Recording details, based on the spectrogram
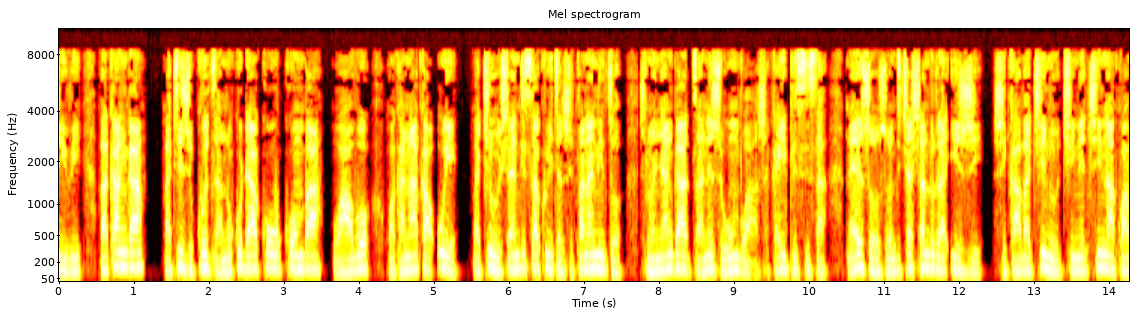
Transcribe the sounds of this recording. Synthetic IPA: ʋakaŋɡa | ʋat͡ʃiʐikud͡zano̞kuɗakwouko̞mbaɦwaʋo̞ | ɦwakanakaʔuje̞ | ʋat͡ʃiɦuʃandisakuitaʐifananid͡zo̞ | ʐ̥ino̞ɲaŋɡad͡zane̞ʐiɦumbwaʐ̥akaipisiːsanaiʐo̞ʐo̞ndit͡ʃaʃanduraʔiʐiʐ̥ikaʋat͡ʃin̤ut͡ʃine̞t͡ʂinakwao

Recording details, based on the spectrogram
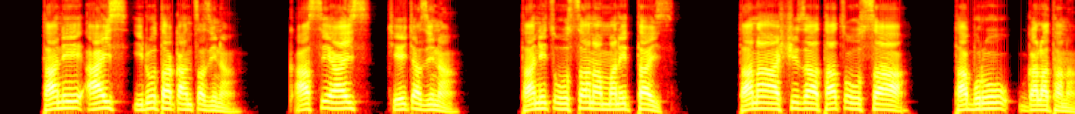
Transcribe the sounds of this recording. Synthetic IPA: t̪ɐnɪʔɐjsɪd̪ɔt̪ɐkʼɐnt͡sʼːɐzɪnɐ̰ | kʼɐsːɪɐjs | t͡ʃʼeːt͡ʃʼɐzɪnɐ̰ | t̪ɐnɪt͡sʼo̞ːsːɐnɐmːɐnɛt̪ːɐjs | t̪ɐnɐːʃːɪzɐt̪ɐt͡sʼo̞ːsːaː | t̪ɐbʊɾɔɡɐlɐt̪ɐnɐ̰

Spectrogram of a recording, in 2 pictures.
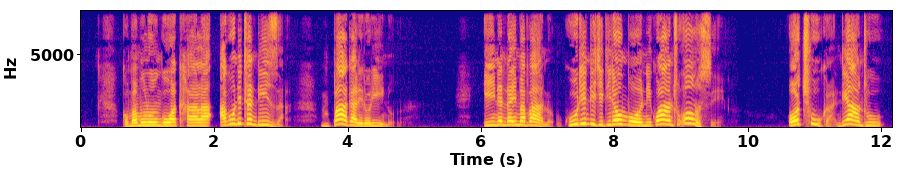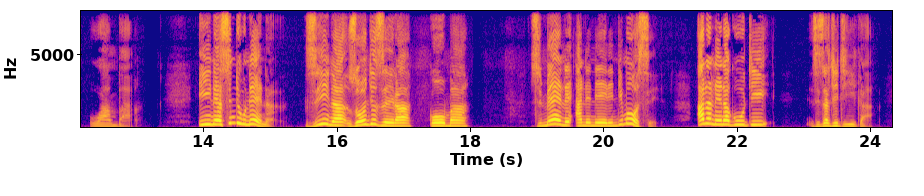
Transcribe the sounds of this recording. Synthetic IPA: kɔmamuluŋɡuwakʰalaakunditʰandiza̰ | m̩pak̬alɛɾɔliːnɔ | inɛndaimap̬aːnɔ̰ | kutindit͡ʃit̬iɾɛumbɔnikwaːntʰuʔɔnsɛ̰ | ɔt͡ʃʰuka̰ndiantʰu | wa̰ːmba̰ | inɛsindikunɛna̰ | zinazɔːnd͡ʒɛzɛɾa | kɔma | zimɛnɛʔanɛnɛɾindimɔsɛ̰ | ananɛnak̬uti | zizat͡ʃit̬iːka̰

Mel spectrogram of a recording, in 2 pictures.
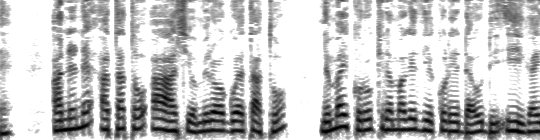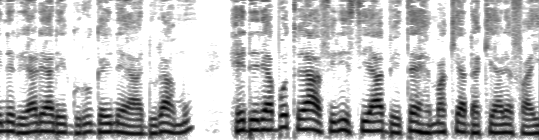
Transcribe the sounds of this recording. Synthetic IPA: anɛnɛʔatatoʔaːɕiɔmeɾɔːɡɔɛtato | nemaikoɾokiɾɛmaɣeðiekoɾedaudiʔihiɣaineɾeɾeaɾeaɾeɡoɾuɡainɛjaːduɾamu | heːdeɾeabotojafiɾistijaːbetɛɦɛmakeadakeaɾɛfai

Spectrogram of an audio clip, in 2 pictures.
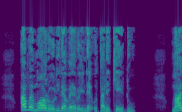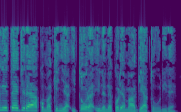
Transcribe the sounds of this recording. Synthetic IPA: amwɛmɔːɾoːɾiɾɛwɛɾoineʔotaɾekeːdo | maɣeːtɛd͡ʒeɾajakomakeɲiaʔitoːɾaʔinɛnɛkoɾeamaɡeatoːɾiɾɛ

